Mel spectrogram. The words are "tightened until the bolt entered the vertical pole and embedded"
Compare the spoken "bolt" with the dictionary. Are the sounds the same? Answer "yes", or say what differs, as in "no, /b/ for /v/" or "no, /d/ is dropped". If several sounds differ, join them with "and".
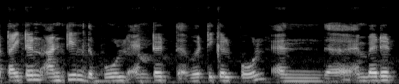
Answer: no, /t/ is dropped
